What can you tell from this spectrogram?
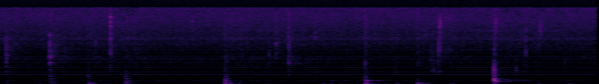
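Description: Near silence: room tone with a steady electrical hum, broken by a few faint scattered knocks, the clearest about three, four and a half, and six seconds in.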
